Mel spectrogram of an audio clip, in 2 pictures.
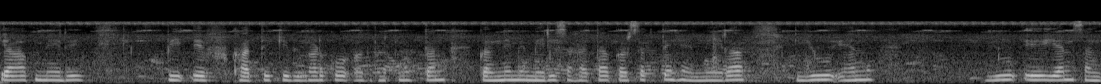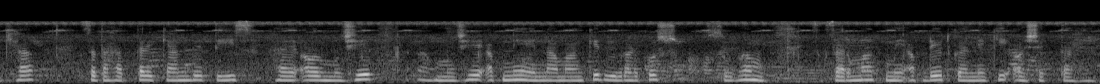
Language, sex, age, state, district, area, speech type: Hindi, female, 45-60, Uttar Pradesh, Sitapur, rural, read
